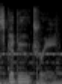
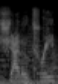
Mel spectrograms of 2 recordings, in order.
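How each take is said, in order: First: The first part sounds like 'skidoo'. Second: The first part sounds like 'shadow'. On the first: "look at that word. That's Skidoo Tree" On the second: "I know the proper pronunciation is Shadow Tree"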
